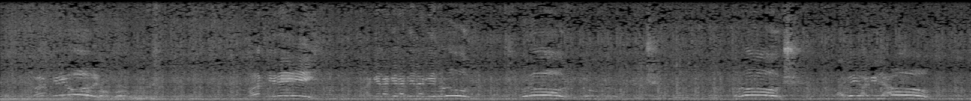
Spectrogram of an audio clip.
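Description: A truck's diesel engine running low, fading after about two seconds, with repeated short, high, rising-and-falling shouts from people about every one to two seconds.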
